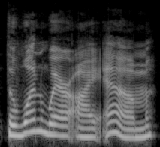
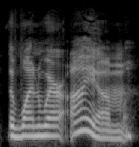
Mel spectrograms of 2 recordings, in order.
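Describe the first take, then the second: First: The word 'am' has a full vowel. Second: The word 'am' has a reduced vowel. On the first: "with strong forms are and am" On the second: "I didn't use the strong forms are and am, but I did still pronounce a vowel"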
